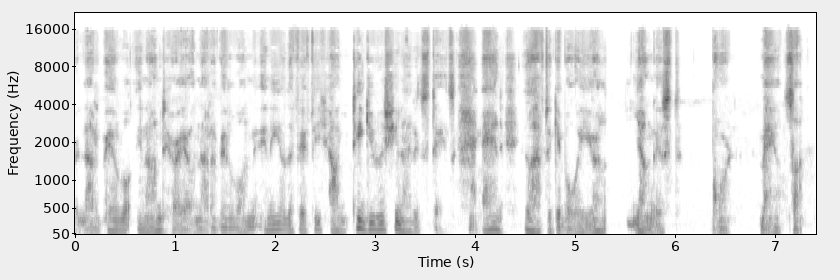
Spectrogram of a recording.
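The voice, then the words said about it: Very fast disclaimer-style talking. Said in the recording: “you do that fast voice”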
